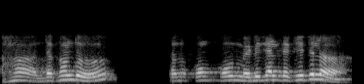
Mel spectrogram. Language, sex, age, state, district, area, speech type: Odia, male, 45-60, Odisha, Nayagarh, rural, conversation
